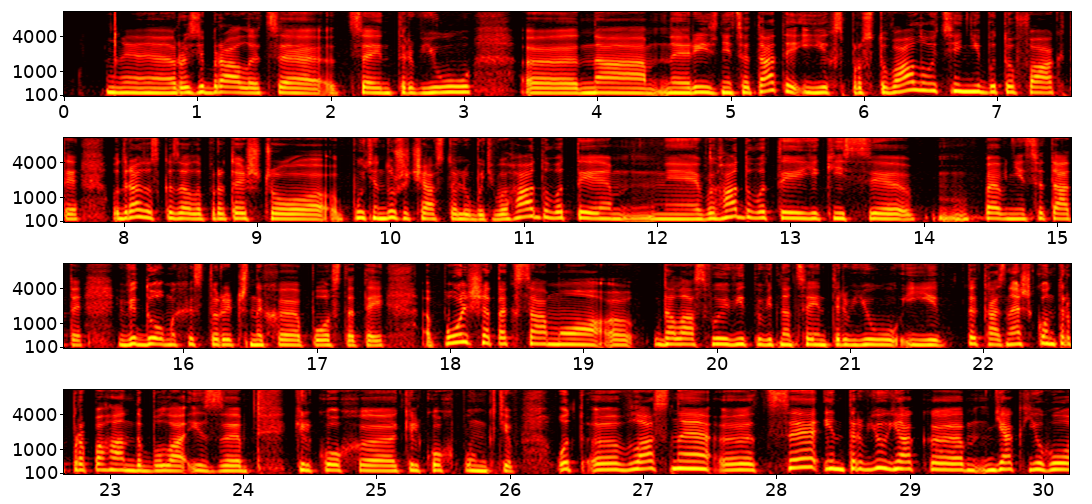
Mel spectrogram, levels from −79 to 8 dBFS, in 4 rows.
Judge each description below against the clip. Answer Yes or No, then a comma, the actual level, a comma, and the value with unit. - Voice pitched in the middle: No, high, 205 Hz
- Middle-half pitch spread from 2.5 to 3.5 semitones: Yes, average, 3.0 semitones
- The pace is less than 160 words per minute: Yes, average, 110 wpm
